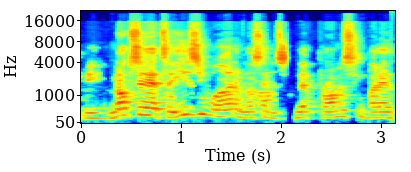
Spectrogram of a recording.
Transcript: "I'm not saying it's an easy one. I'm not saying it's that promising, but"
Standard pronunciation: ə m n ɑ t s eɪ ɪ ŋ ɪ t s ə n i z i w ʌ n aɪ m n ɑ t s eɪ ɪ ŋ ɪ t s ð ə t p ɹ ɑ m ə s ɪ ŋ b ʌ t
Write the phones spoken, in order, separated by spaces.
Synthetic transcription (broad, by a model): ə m n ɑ t s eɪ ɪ ɪ t s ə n i z i w ʌ n aɪ m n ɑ t s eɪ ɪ ɪ t s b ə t p ɹ ɑ m ə s ɪ ŋ b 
